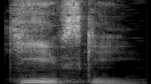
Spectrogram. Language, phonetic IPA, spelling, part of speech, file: Russian, [ˈkʲi(j)ɪfskʲɪj], киевский, adjective, Ru-киевский.ogg
- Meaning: Kyiv/Kiev; Kyivan/Kievan, Kyivite/Kievite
